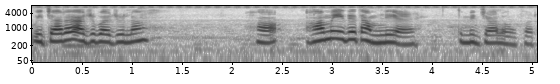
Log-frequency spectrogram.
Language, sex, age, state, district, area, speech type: Marathi, female, 30-45, Maharashtra, Nagpur, urban, spontaneous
